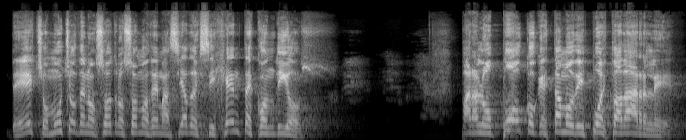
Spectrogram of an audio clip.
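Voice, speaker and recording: A male pastor preaching an evangelical sermon, moving between hushed asides and shouted climaxes and calling for amens from the congregation. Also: high-pitched, lively intonation, normal speed, creaky.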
